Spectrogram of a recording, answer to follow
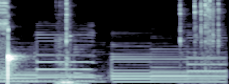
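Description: Intro music with animation sound effects: a sharp pop just after the start, then held musical notes that break off briefly about a second in and come back, with a few quick clicks near the end.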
